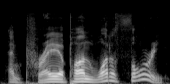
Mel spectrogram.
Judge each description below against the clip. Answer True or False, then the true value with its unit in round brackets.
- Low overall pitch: True (130 Hz)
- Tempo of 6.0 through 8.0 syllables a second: False (5.8 syllables/s)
